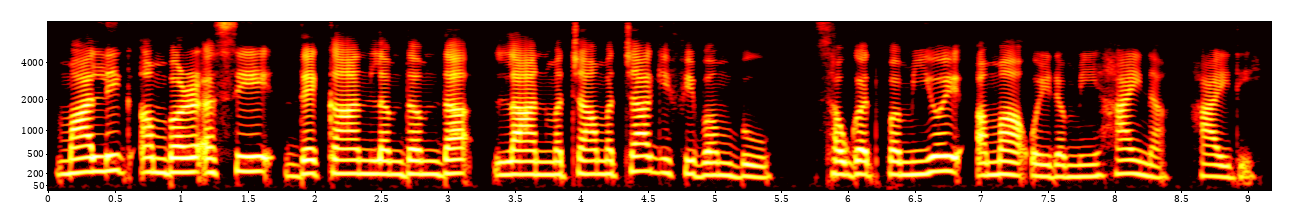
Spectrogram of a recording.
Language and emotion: Manipuri, neutral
